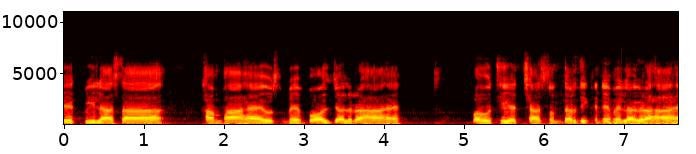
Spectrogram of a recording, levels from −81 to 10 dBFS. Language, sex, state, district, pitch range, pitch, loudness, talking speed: Hindi, male, Bihar, Begusarai, 140-155 Hz, 145 Hz, -16 LUFS, 140 wpm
